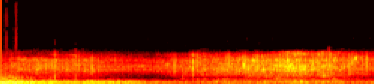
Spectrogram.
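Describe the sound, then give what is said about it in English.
A ship sinks into the water in its final plunge with a rushing, churning gurgle, loud at first, then settling into a steady bubbling wash as it goes under. “Look, it's sinking. By George, the final plunge. There she goes.”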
